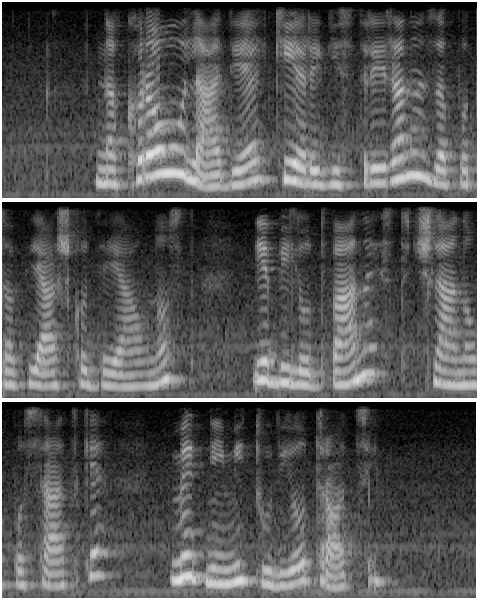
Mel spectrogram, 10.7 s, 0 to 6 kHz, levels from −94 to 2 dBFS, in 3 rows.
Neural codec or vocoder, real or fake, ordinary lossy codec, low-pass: none; real; none; 5.4 kHz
